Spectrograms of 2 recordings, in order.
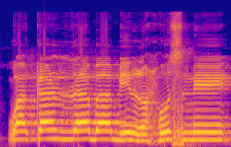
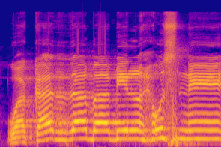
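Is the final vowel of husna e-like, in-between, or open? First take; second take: e-like; e-like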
